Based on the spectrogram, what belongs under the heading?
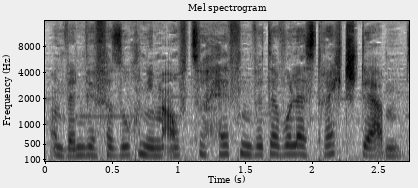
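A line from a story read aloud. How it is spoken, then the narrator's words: Plain. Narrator (German): sagte Nathaniel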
